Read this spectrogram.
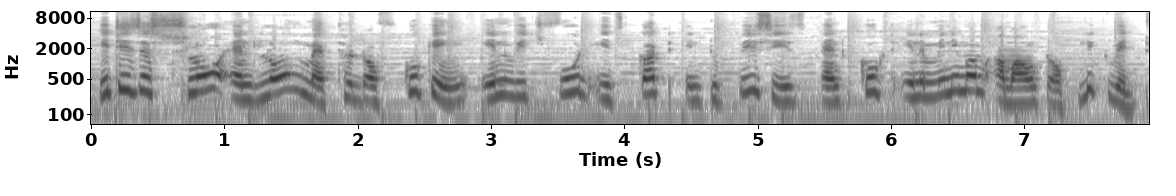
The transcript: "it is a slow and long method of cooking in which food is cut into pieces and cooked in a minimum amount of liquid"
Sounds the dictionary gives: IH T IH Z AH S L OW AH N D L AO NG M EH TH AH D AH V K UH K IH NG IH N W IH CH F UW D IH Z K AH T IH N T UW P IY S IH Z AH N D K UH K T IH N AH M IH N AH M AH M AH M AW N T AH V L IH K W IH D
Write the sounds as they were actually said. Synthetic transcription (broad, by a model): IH T IH Z AH S L OW AH N D L AO NG M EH T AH D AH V K UH K IH NG IH N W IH CH F UW D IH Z K AH T IH N T UW P IY S IH Z AH N D K UH K T IH N AH M IH N AH M AH M AH M AW N T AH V L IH K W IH D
